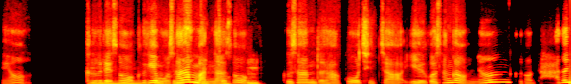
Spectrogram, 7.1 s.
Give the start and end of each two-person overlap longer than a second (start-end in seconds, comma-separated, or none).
1.1-3.2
